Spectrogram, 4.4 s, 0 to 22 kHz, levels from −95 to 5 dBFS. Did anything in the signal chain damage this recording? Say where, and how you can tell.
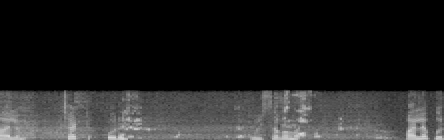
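Yes. The damage sits in call processing, likely the echo canceller. A second voice leaks through from 0.12 to 1.9 s and again from 2.06 to 3.47 s at only about 5 dB under the talker, then more faintly, about 15 dB down, from 3.63 to 4.0 s. That's the other side's voice leaking through. The far end is coming out of a loudspeaker, getting picked up by the mic, and not being fully cancelled.

Where the two sides overlap, the near talker gets crushed. From 1.39 to 2.44 s the speech drops by as much as about 25 dB, around a second of it affected in all, and from 3.01 to 3.66 s it dips again by about 15 dB over roughly half a second. That's speech suppressed in double talk. The canceller likely can't tell its own talker from the echo, so it turns everything down. The G.722 call path itself is fine, with its top end stopping at 8 kHz as expected.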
